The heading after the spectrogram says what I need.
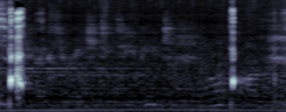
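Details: One-week-old infant with hiccups: two sharp, brief hiccup sounds about two seconds apart in a quiet room.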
